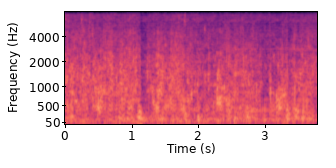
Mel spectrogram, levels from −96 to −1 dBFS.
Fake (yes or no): yes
